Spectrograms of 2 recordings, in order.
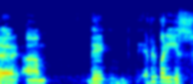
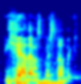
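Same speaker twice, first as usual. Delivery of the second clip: sheepish laugh; 8 dB louder than usual. Retold or imitated. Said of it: "And I went".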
